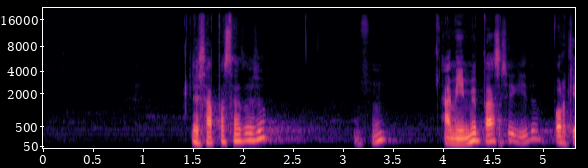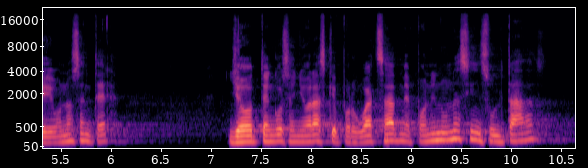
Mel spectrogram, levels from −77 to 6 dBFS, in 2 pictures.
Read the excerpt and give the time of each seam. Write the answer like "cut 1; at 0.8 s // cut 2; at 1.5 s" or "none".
cut 1; at 4.6 s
